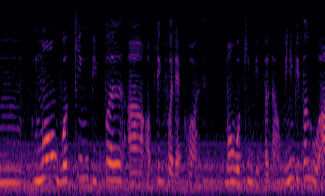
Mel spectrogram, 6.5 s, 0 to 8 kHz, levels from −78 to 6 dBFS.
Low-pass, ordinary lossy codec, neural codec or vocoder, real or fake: none; none; none; real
